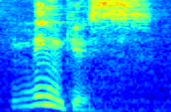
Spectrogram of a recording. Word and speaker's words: Mingus: His name is Mingus. Mingus, yes. Scots. Yeah, Mingus. Yeah, but it's pronounced... It's spelled M-E-N-Z-I-E-S.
